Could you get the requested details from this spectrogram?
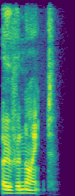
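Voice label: "overnight" British English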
